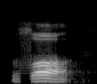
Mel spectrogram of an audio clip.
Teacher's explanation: جو زبان کی نوک ہے وہ اوپر کے دانت جس گوشت میں فٹ ہے اس گوشت کے ساتھ جا کے زبان لگے گی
